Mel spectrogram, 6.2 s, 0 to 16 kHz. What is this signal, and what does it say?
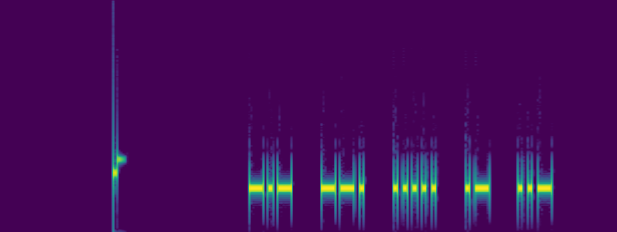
Morse code, heard as a keyed tone, about 25 wpm, spaced as for 18 wpm, 700 Hz. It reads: KG5AU
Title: USA Call Signs - 5 Characters - 2x Character Spacing - 25wpm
